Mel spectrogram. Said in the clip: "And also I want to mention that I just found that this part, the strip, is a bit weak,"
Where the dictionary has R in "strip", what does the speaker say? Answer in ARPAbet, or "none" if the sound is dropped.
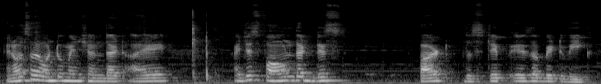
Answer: none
